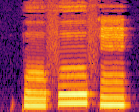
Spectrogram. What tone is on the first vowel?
low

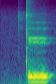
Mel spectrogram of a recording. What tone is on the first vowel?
high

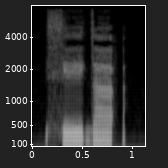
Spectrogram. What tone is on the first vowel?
high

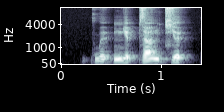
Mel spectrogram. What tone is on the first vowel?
low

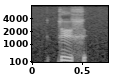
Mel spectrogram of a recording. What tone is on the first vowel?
falling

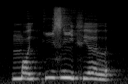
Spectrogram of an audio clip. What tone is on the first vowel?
low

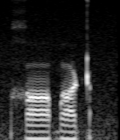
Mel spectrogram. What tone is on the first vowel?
low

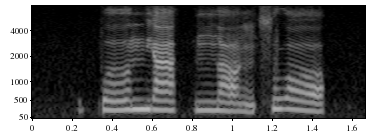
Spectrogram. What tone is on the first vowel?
rising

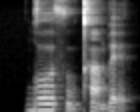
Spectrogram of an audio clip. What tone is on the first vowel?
high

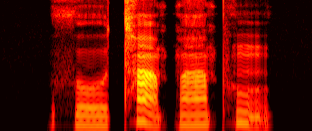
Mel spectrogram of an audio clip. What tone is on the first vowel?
low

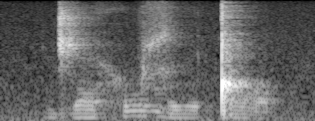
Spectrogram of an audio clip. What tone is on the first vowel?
low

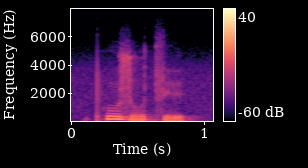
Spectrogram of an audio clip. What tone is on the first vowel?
high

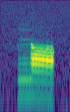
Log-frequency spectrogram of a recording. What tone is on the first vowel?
low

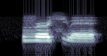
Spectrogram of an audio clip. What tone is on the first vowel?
high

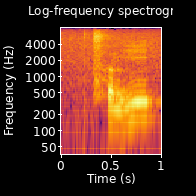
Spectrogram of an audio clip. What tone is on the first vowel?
low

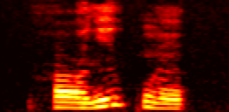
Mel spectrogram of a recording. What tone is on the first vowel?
low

